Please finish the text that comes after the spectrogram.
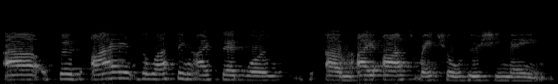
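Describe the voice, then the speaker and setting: A woman's voice: medium pitch, fairly even intonation, measured pace, bright, forceful tone, muffled recording. Woman, podcast guest on a video call; friendly, laughs often, chatty with fillers. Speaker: voice actor guest. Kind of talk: casual podcast interview. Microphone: remote video call.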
